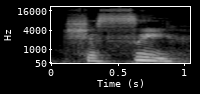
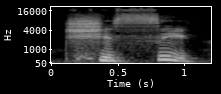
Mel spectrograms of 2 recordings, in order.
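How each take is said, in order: Both takes have the same delivery.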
